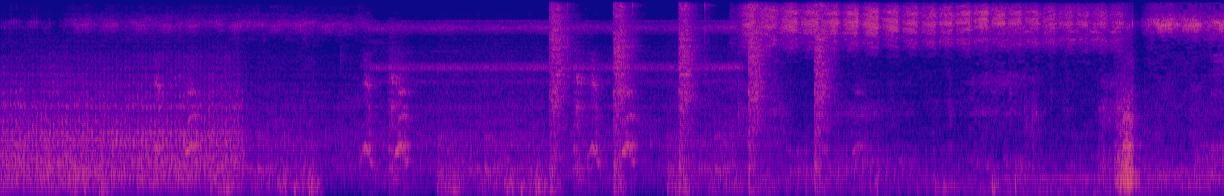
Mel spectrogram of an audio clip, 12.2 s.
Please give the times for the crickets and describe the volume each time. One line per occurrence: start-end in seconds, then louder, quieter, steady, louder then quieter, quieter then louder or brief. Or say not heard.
0.0-12.1 louder.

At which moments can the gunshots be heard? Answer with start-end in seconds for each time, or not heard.
5.5-8.4.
